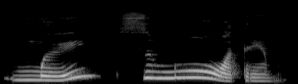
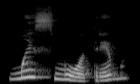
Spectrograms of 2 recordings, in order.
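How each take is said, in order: First: Extremely slow, long held vowels; slow model pronunciation. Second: Said in the usual way. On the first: Shown as a demonstration. Teacher leading learners through the conjugation, very slow model. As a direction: stretch both words right out. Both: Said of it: "Prononçons ensemble la conjugaison".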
